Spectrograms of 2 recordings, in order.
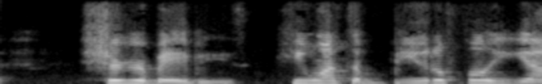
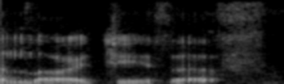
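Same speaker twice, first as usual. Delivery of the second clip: exasperated whisper; 18 dB quieter, much slower than usual. Real, not acted. Exasperated aside after the recap.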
